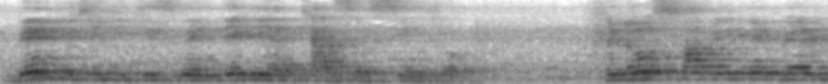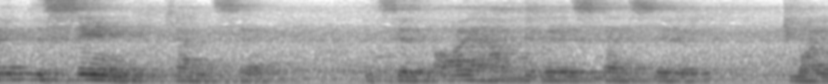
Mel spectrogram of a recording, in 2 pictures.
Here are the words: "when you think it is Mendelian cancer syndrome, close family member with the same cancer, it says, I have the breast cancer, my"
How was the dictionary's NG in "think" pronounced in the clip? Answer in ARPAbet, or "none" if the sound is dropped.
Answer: none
